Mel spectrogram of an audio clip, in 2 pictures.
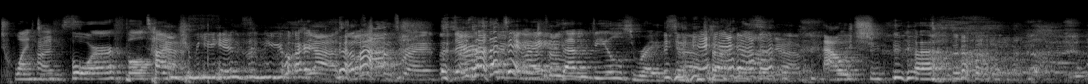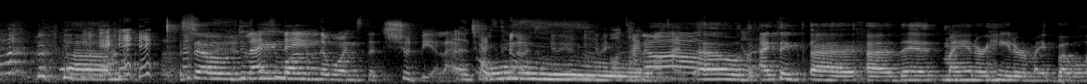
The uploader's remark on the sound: Recorded Live at Diverse as F*ck Fest.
